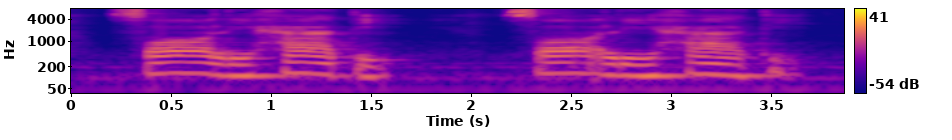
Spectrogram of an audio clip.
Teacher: dia memiliki sifat isti'la dan itbak jadi pangkal lidahnya ini sampai nempel pada langit-langit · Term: shad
